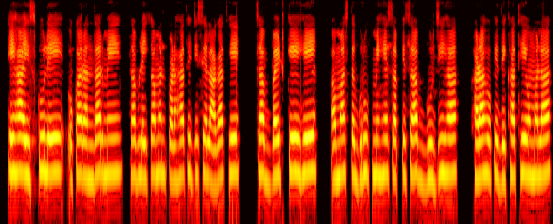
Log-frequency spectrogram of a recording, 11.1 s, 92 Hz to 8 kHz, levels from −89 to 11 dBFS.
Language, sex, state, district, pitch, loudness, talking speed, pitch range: Chhattisgarhi, female, Chhattisgarh, Sarguja, 250 Hz, -17 LUFS, 185 wpm, 240-255 Hz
